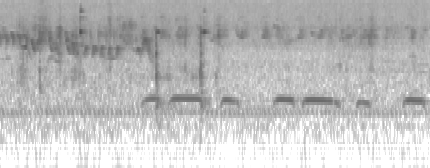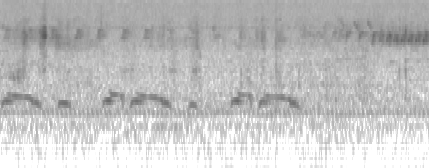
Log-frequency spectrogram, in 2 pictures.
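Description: Near silence with faint bird calls: a string of short, low cooing notes, some dipping at the end, from about two seconds in to about nine, and a few high chirps at the start and near the end, over a low steady hum.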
